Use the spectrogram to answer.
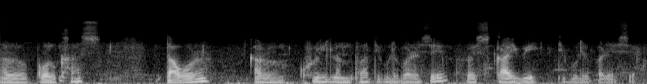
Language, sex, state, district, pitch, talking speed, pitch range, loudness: Nagamese, male, Nagaland, Kohima, 95 Hz, 150 wpm, 90-105 Hz, -22 LUFS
